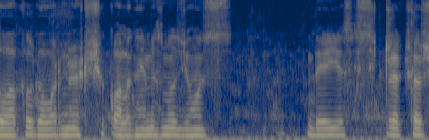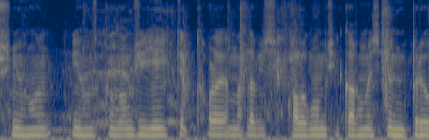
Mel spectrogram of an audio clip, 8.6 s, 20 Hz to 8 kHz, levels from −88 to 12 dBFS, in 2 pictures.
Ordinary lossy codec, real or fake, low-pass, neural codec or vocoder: none; fake; none; codec, 16 kHz, 16 kbps, FunCodec, trained on LibriTTS, 50 frames a second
